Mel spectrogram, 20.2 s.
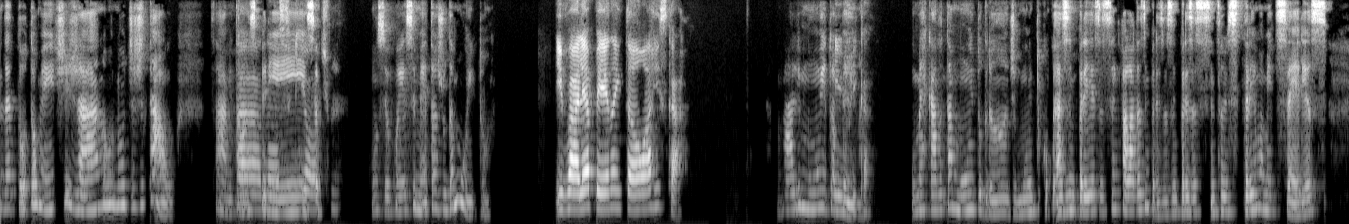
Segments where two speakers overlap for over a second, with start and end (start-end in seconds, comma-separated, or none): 3.5-4.8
